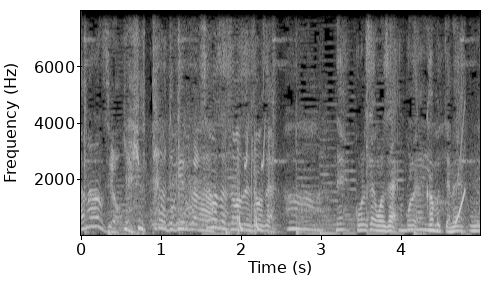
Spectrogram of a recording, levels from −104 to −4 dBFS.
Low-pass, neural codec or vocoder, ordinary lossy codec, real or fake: none; none; none; real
